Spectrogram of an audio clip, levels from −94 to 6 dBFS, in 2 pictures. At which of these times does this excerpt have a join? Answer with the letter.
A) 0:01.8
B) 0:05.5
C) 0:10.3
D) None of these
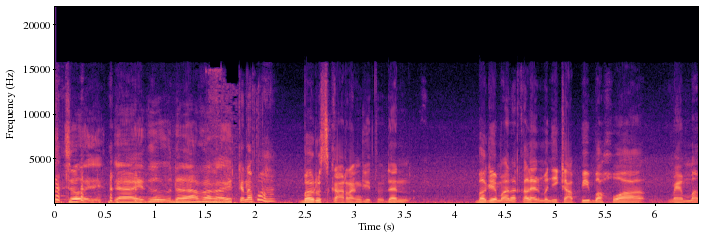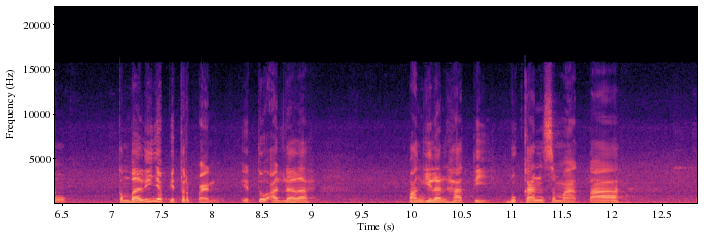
A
